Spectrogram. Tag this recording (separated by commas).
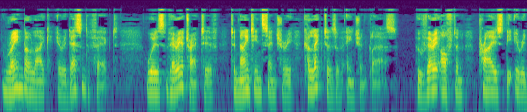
Speech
